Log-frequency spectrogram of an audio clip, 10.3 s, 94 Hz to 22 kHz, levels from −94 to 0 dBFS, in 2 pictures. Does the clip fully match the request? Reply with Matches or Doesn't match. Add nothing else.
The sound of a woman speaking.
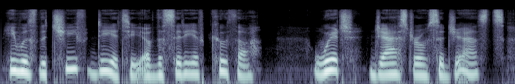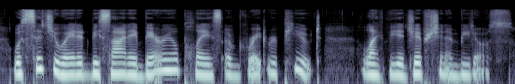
Matches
